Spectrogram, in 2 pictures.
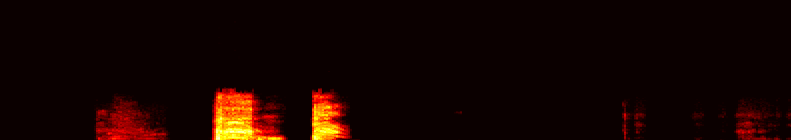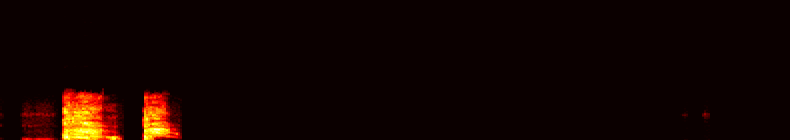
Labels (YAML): expert_labels:
- quality: good
  cough_type: dry
  dyspnea: false
  wheezing: false
  stridor: false
  choking: false
  congestion: false
  nothing: true
  diagnosis: upper respiratory tract infection
  severity: mild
